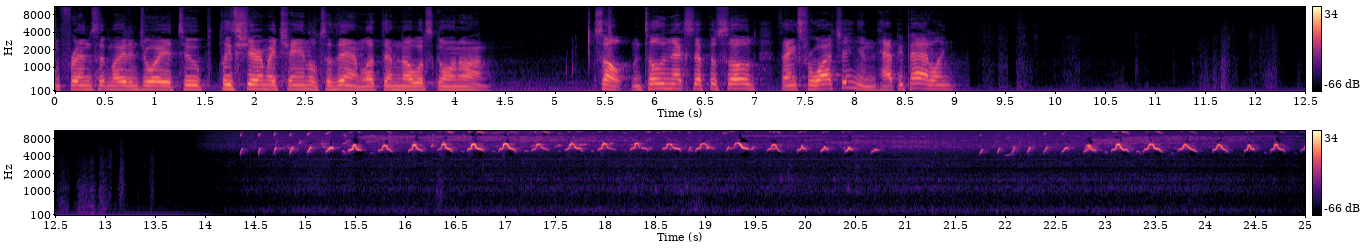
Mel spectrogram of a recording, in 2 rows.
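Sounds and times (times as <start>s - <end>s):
bird chirping rapidly: 14.4s - 25.0s.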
